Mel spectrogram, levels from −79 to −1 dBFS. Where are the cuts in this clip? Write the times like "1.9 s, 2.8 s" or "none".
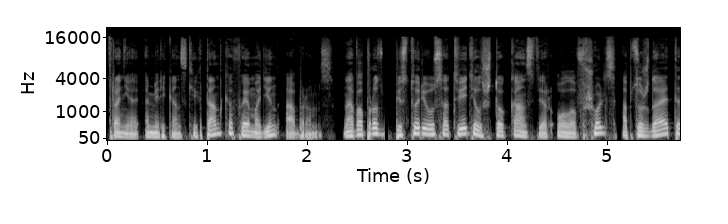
2.8 s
